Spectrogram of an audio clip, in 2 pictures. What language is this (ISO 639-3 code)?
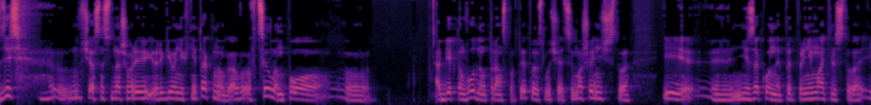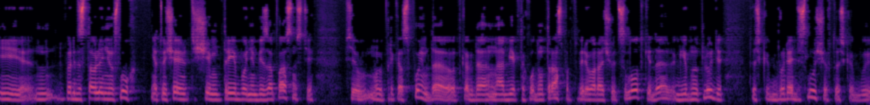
rus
